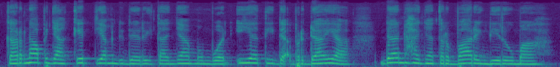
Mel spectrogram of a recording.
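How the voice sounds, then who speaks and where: Woman, news anchor, formal scripted reading, mellow warm voice. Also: medium pitch, fairly even intonation. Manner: formal, measured newsreading.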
